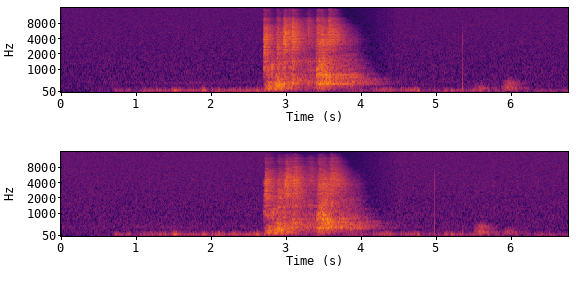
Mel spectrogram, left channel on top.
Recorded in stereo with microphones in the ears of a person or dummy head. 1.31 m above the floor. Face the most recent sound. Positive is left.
turn(degrees=70)  # may be behind; listen again after turning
